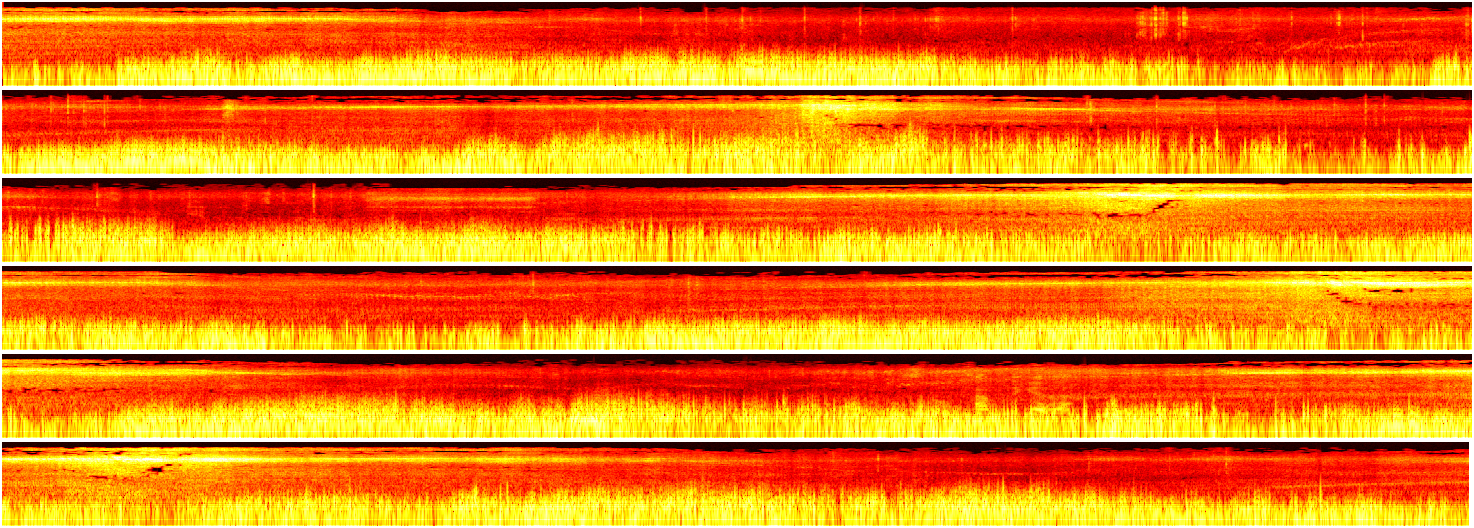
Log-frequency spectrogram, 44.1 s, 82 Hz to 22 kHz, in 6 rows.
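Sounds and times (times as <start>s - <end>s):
rc truck motor whining: 0.0s - 4.6s, 5.7s - 44.0s
low rumble: 0.0s - 44.0s.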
